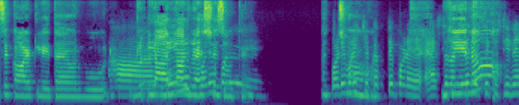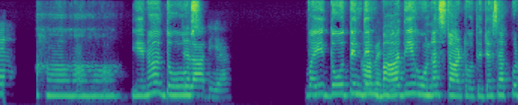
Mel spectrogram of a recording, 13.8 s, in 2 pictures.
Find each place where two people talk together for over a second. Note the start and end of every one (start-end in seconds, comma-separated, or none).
1.5-3.4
